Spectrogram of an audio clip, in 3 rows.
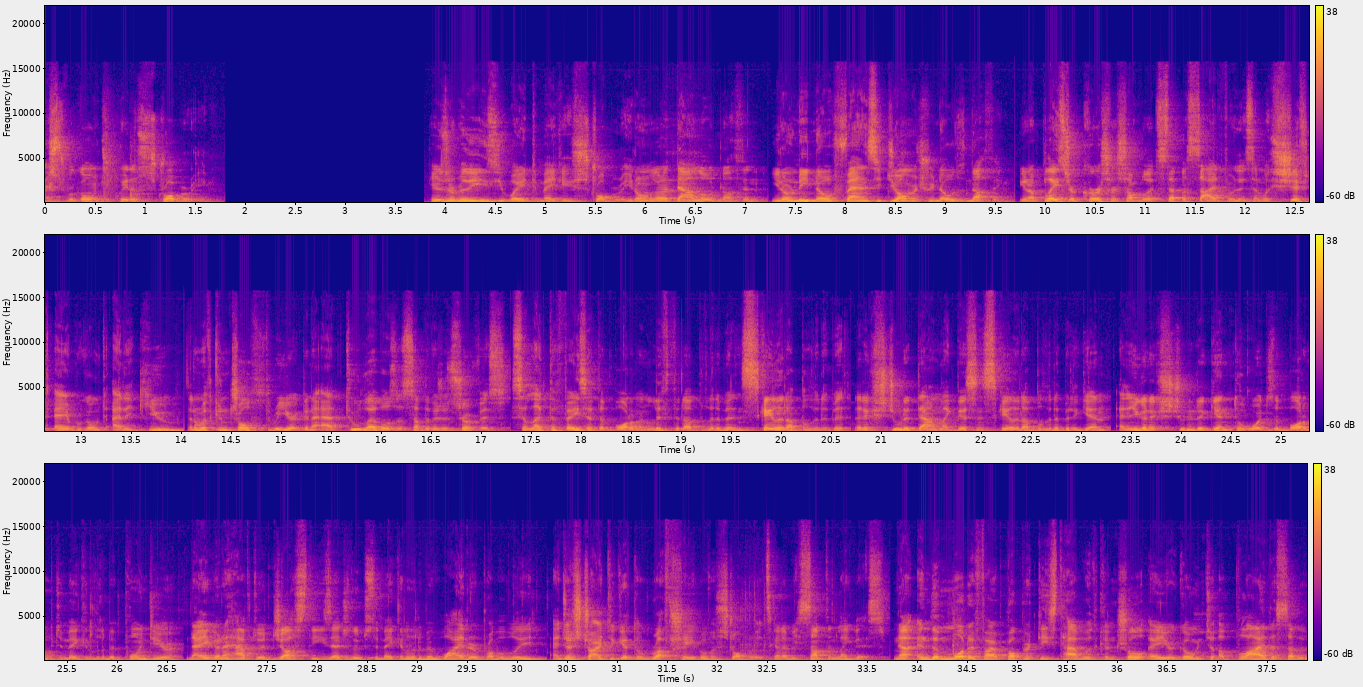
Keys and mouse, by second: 3.7-4.4 middle drag, 4.4-5.5 drag, 5.5-6.1 middle drag, 10.2-10.6 shift+drag, 10.7 click, 11.1 click, 11.3 shift+click, 11.7 shift+a, 14.0 super+0, 14.8 super+3, 16.2 Tab, 16.4 click, 17.0 middle drag, 17.7 click, 18.0 g, 18.3 z, 19.2 click, 19.5 s, 20.3 click, 20.6 middle click, 20.8 e, 21.8 click, 22.0 s, 22.8 click, 23.2 super+z, 23.4 e, 24.6 s, 25.7 click, 26.0 middle click, 26.7-29.7 typing, 27.5 click, 29.3 alt+click, 29.9 click, 30.0 Tab, 30.1 middle click, 30.4-31.0 middle drag, 31.2 middle drag, 32.1 click, 32.4 Tab, 32.6 click, 32.9 2, 33.1 g, 33.3 z, 33.6 Tab, 33.7 Tab, 34.1 click, 34.7 click, 37.2 super+a.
